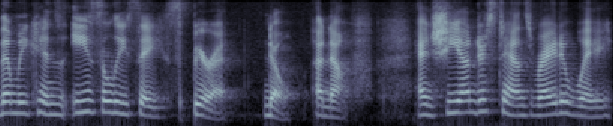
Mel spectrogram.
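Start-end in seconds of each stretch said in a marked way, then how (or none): 1.4-3.1 firm, stern, serious, no-nonsense voice. Telling the dog to stop barking: firm, stern tone. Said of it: "from your tone... that you are serious and you want her to pay attention".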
